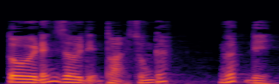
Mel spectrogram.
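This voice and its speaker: Narrate this horror story with suspense, husky tone, let the pitch swing freely. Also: male voice, lively intonation, fast talker, darkish tone. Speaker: audiobook narrator.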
